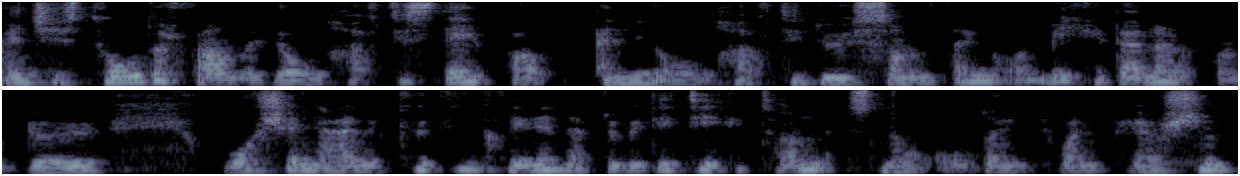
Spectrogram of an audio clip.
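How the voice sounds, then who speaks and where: A woman at a very fast pace and fairly low pitch, with ordinary pitch variation, big swings in loudness and noticeable background noise. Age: 60s. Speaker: wellness coach. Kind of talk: online workshop talk.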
